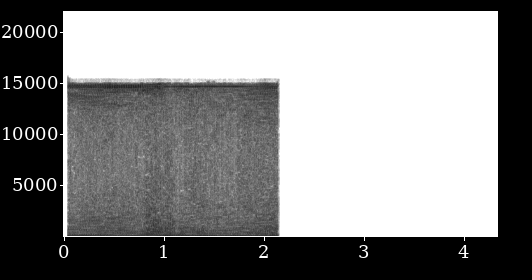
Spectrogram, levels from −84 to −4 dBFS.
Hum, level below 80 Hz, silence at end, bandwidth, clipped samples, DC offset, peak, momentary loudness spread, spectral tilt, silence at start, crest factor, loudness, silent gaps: none; -32 dBFS; 2.15 s; 16 kHz; under 0.1%; 8%; -2 dBFS; 3 LU; -2.5 dB/octave; 0 s; 16 dB; -12 LUFS; none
